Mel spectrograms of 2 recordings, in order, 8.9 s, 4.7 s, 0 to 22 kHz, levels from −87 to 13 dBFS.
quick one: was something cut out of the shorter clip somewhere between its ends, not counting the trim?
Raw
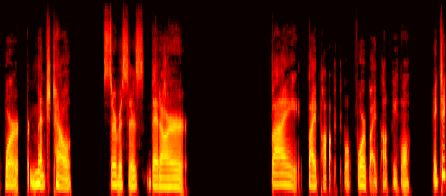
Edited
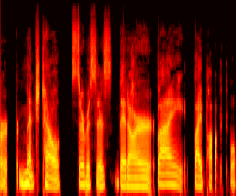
yes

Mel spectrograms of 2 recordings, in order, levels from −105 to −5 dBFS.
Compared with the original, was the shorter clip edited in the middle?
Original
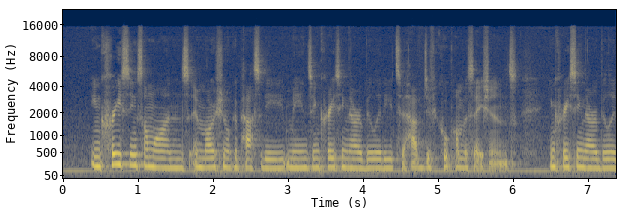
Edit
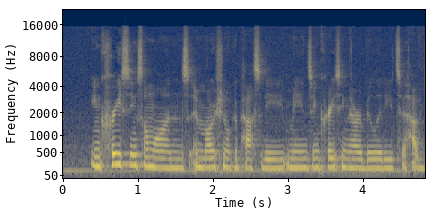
no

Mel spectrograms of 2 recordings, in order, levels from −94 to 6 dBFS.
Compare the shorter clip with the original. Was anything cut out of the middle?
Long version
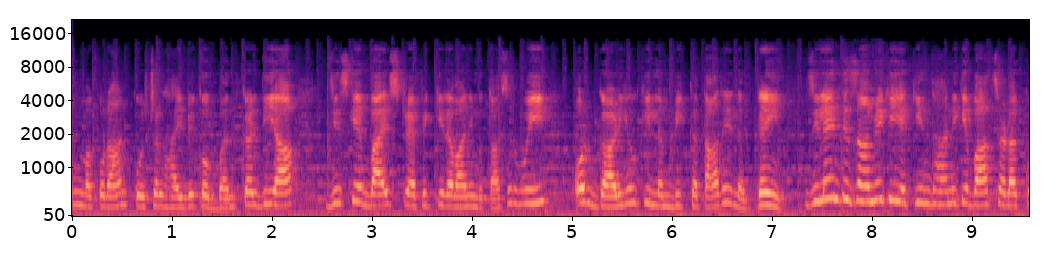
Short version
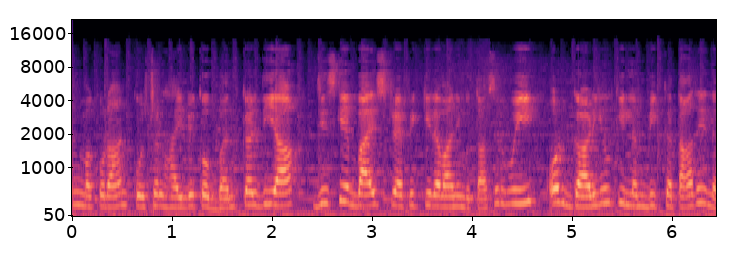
yes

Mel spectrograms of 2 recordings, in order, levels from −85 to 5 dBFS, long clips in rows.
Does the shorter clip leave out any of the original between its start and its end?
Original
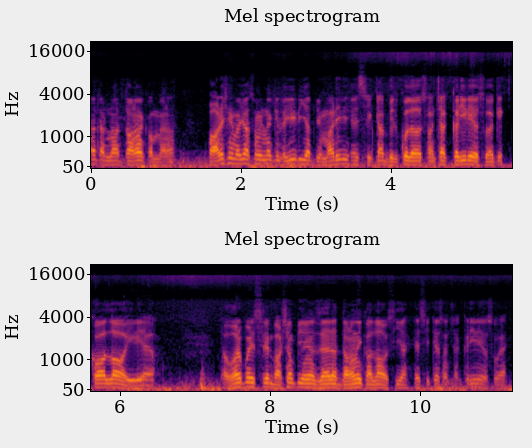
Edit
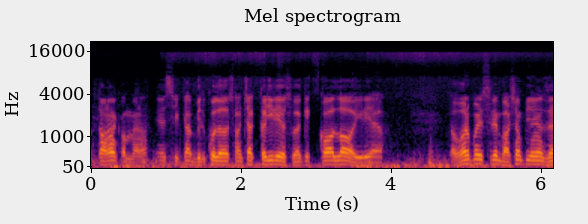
yes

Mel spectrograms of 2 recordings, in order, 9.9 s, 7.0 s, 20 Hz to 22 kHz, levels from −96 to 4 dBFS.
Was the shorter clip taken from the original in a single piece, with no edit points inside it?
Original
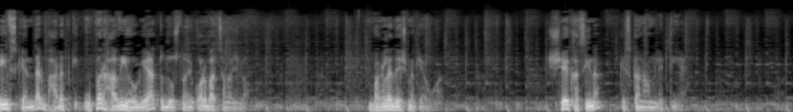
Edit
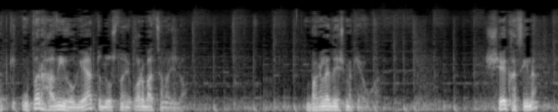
yes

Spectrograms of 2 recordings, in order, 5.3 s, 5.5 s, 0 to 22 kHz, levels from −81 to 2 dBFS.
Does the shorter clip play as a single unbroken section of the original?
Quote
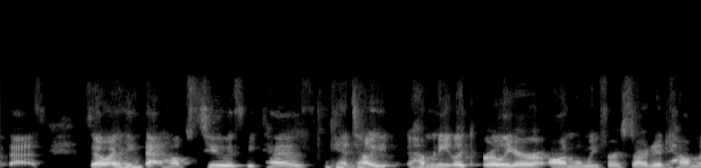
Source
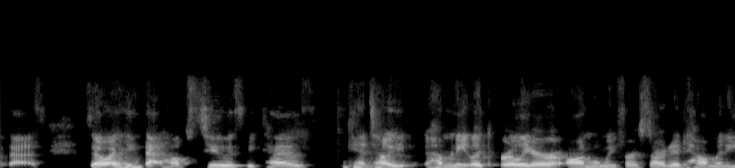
no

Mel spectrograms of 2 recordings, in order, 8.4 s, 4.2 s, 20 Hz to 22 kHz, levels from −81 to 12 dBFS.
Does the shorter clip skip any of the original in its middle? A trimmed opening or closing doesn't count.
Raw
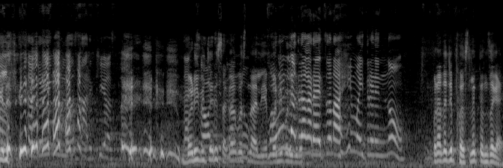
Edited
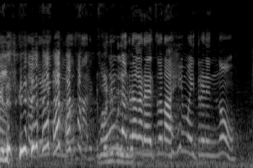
yes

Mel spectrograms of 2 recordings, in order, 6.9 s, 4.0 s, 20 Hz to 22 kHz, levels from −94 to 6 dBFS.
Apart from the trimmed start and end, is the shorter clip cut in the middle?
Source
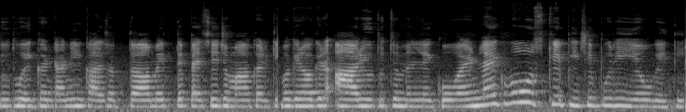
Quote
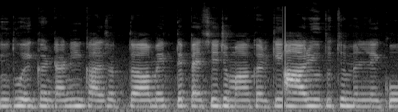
yes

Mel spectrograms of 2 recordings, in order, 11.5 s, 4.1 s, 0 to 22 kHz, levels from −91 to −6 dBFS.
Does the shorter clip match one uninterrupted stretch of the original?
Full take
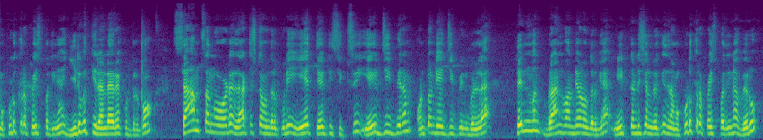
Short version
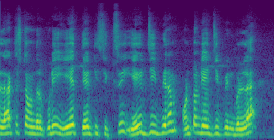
yes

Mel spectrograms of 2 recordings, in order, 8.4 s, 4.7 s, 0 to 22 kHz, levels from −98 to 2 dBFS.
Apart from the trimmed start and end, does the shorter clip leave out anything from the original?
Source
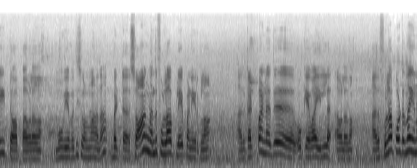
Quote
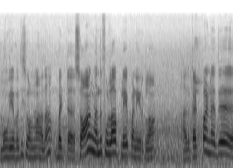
no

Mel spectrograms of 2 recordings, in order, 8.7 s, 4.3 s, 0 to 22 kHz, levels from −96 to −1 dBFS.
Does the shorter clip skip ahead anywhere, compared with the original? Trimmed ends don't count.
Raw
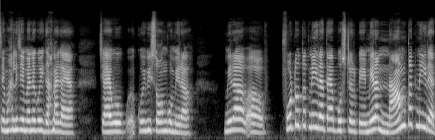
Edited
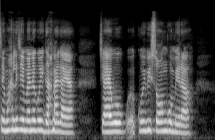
no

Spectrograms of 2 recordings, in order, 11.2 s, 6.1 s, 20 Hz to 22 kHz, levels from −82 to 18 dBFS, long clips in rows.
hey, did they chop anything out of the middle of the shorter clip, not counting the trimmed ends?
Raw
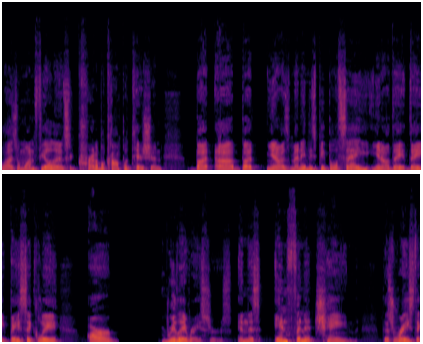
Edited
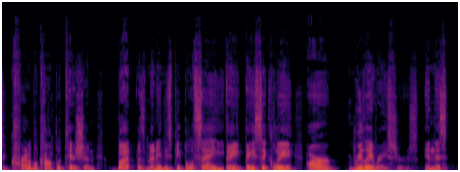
yes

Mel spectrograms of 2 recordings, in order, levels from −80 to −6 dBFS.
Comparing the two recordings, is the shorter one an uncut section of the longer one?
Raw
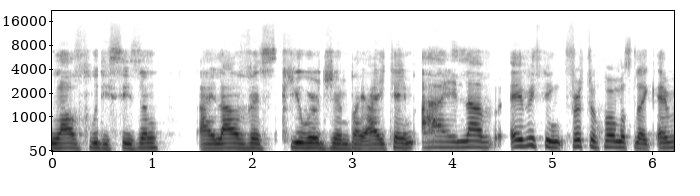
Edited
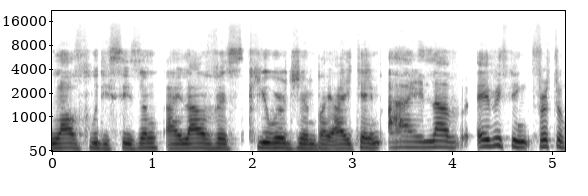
no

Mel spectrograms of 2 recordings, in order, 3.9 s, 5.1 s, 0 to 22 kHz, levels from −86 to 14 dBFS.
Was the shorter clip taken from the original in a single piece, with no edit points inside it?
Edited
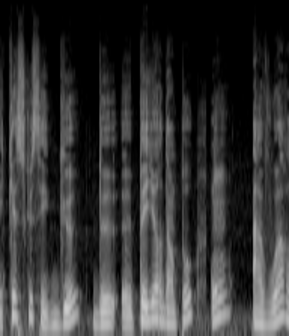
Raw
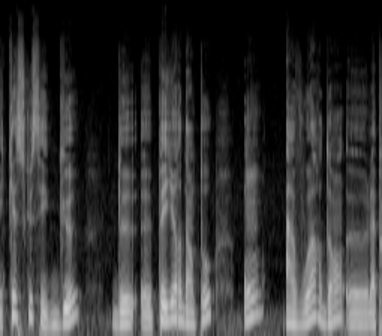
no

